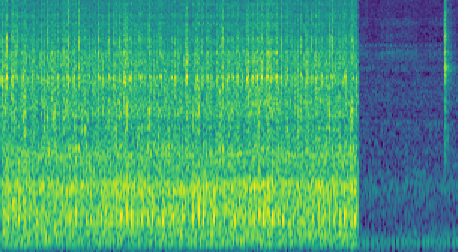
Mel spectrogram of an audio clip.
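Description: An embroidery machine stitches the word sweet in red thread with a fast, steady mechanical whir and rhythmic needle chatter, running alone for about three seconds before stopping abruptly.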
